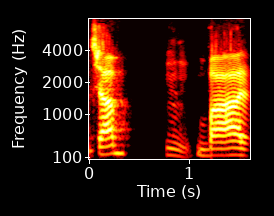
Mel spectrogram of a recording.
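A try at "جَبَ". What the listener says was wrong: জাবা টান দেবো না টান দিলে ভুল হবে কারণ বা উপরে জবার এসছে এটা হারাগাতে পড়া হারাকাতে পড়া টান দেওয়া নিষেধ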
